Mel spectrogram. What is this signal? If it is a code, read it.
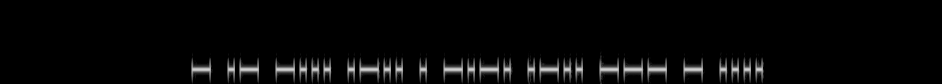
Morse code, heard as a keyed tone, about 20 wpm, 700 Hz. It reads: TABLECLOTH
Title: Easy Words - Speed-Racing with Hints - 20wpm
